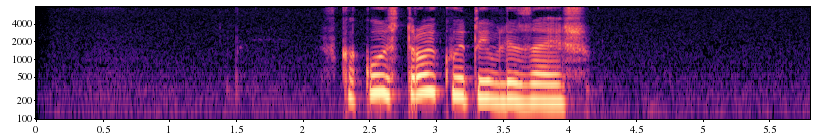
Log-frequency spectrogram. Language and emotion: Russian, neutral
